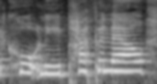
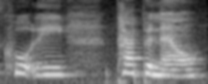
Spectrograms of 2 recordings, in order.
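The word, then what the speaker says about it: Courtney Peppernell: a pure thought by Courtney pepper now now I've been pronouncing her name completely wrong in some including my TBR for this week the thong so I'm so sorry it's courtly pepper Nell I thought that wasn't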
